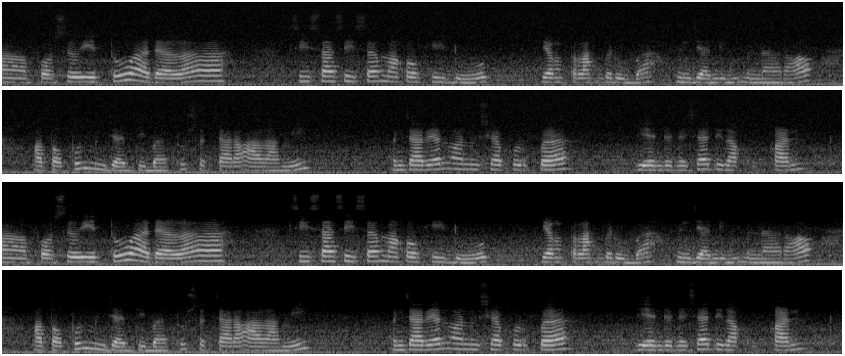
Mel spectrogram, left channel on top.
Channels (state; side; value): noise; left; hiss, 21 dB below the sound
